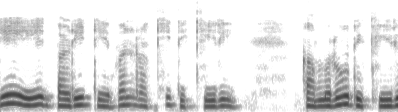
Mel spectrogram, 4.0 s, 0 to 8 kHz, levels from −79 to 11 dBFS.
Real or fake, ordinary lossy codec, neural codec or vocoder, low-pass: fake; none; codec, 16 kHz, 16 kbps, FreqCodec, smaller model; none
